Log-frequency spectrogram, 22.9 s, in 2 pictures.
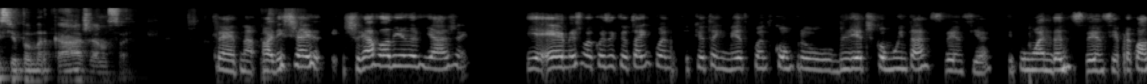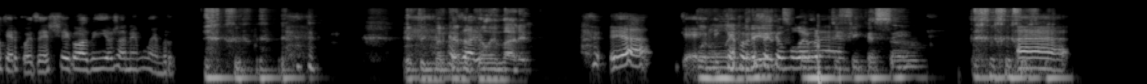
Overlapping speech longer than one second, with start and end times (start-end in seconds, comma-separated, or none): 18.4-20.6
